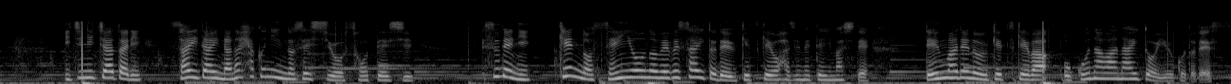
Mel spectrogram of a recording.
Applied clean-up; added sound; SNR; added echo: none; Crackle; 13 dB; none.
